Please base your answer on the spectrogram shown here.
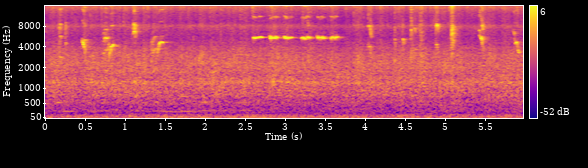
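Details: Common iora song aimed at prompting other birds to answer: scattered high chirps, then a quick run of repeated thin whistled notes in the middle, followed by sparse clicks over constant hiss.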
